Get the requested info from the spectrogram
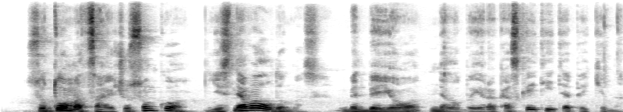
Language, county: Lithuanian, Tauragė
